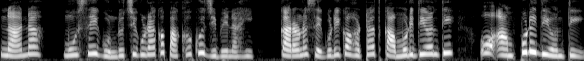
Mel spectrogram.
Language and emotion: Odia, fearful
